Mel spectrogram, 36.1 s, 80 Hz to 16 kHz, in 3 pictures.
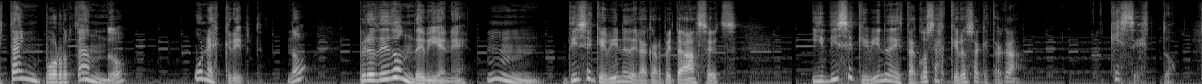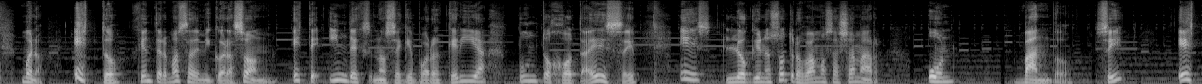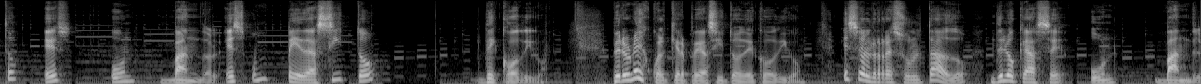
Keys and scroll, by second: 0.0-0.8 typing, 3.3 Escape, 3.8 e, 5.6 k, 7.0 shift+v, 7.3 Escape, 7.9 j, 8.9 shift+v, 12.6-13.6 typing, 14.1 Escape, 15.6 shift+v, 15.7 Escape, 21.0 Return, 21.3-26.3 typing.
